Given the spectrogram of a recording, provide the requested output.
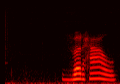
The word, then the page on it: story: British English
